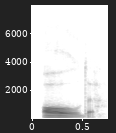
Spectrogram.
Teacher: it goes back like blocking the airflow and then it says the back of the tongue rises so back and up uh final l as a swallowed sound · the tip of the tongue touches behind the top teeth the body of the tongue bunches up and the back of the mouth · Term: dark l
